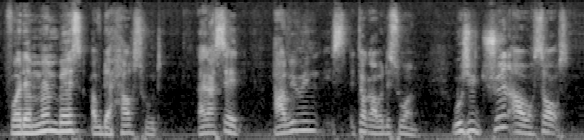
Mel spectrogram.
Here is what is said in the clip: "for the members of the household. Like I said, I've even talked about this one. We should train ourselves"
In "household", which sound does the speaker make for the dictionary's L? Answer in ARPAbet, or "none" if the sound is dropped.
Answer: none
